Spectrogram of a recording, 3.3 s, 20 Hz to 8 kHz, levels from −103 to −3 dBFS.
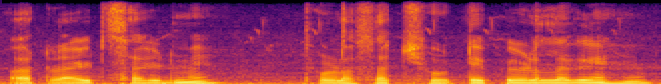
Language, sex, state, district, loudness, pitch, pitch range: Hindi, male, Uttar Pradesh, Lucknow, -16 LUFS, 105 Hz, 95-110 Hz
